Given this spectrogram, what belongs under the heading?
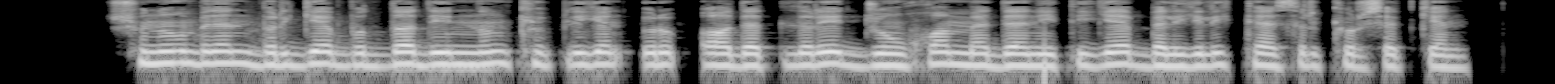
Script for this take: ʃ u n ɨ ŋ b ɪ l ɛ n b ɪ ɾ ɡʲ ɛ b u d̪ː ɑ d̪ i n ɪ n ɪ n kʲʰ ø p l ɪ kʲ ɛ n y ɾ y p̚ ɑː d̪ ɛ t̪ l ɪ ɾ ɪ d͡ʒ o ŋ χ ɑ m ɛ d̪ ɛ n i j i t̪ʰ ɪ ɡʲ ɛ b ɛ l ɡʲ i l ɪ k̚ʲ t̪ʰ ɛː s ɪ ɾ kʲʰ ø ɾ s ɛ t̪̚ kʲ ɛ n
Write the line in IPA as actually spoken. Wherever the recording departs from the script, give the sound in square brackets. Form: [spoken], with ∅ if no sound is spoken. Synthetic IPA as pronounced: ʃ u n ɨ ŋ b ɪ l ɛ n b ɪ ɾ ɡʲ ɛ b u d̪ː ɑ d̪ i n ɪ n ɪ [ŋ] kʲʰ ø p l ɪ [ɡʲ] ɛ n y ɾ y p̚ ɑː d̪ ɛ t̪ l ɪ ɾ ɪ d͡ʒ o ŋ χ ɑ m ɛ d̪ ɛ n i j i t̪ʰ ɪ ɡʲ ɛ b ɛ l ɡʲ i l ɪ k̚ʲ t̪ʰ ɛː s ɪ ɾ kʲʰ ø ɾ s ɛ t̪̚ kʲ ɛ n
